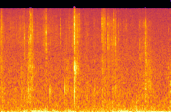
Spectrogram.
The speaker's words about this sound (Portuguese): Eu vou mexer aqui um pouco no teclado para vocês verem se escutam. É um teclado mecânico, ok?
